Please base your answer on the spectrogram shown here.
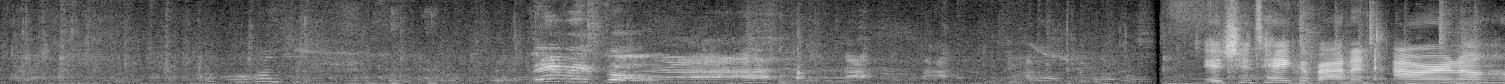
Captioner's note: shouting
